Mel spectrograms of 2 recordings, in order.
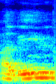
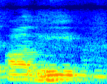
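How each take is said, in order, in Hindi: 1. पहला स्वर ह्रस्व है। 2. पहला स्वर दीर्घ है।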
